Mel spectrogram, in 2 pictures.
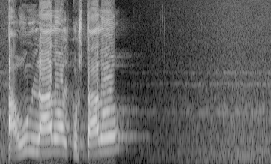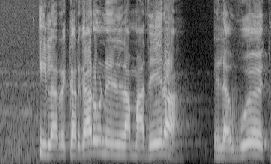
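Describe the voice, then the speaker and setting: A male children's pastor leads a Bible story lesson for kids. His voice sits high and his pace is unhurried. He tells it with emphatic energy and mixes stray English words into his Spanish. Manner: animated and emphatic, inviting listeners to imagine.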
